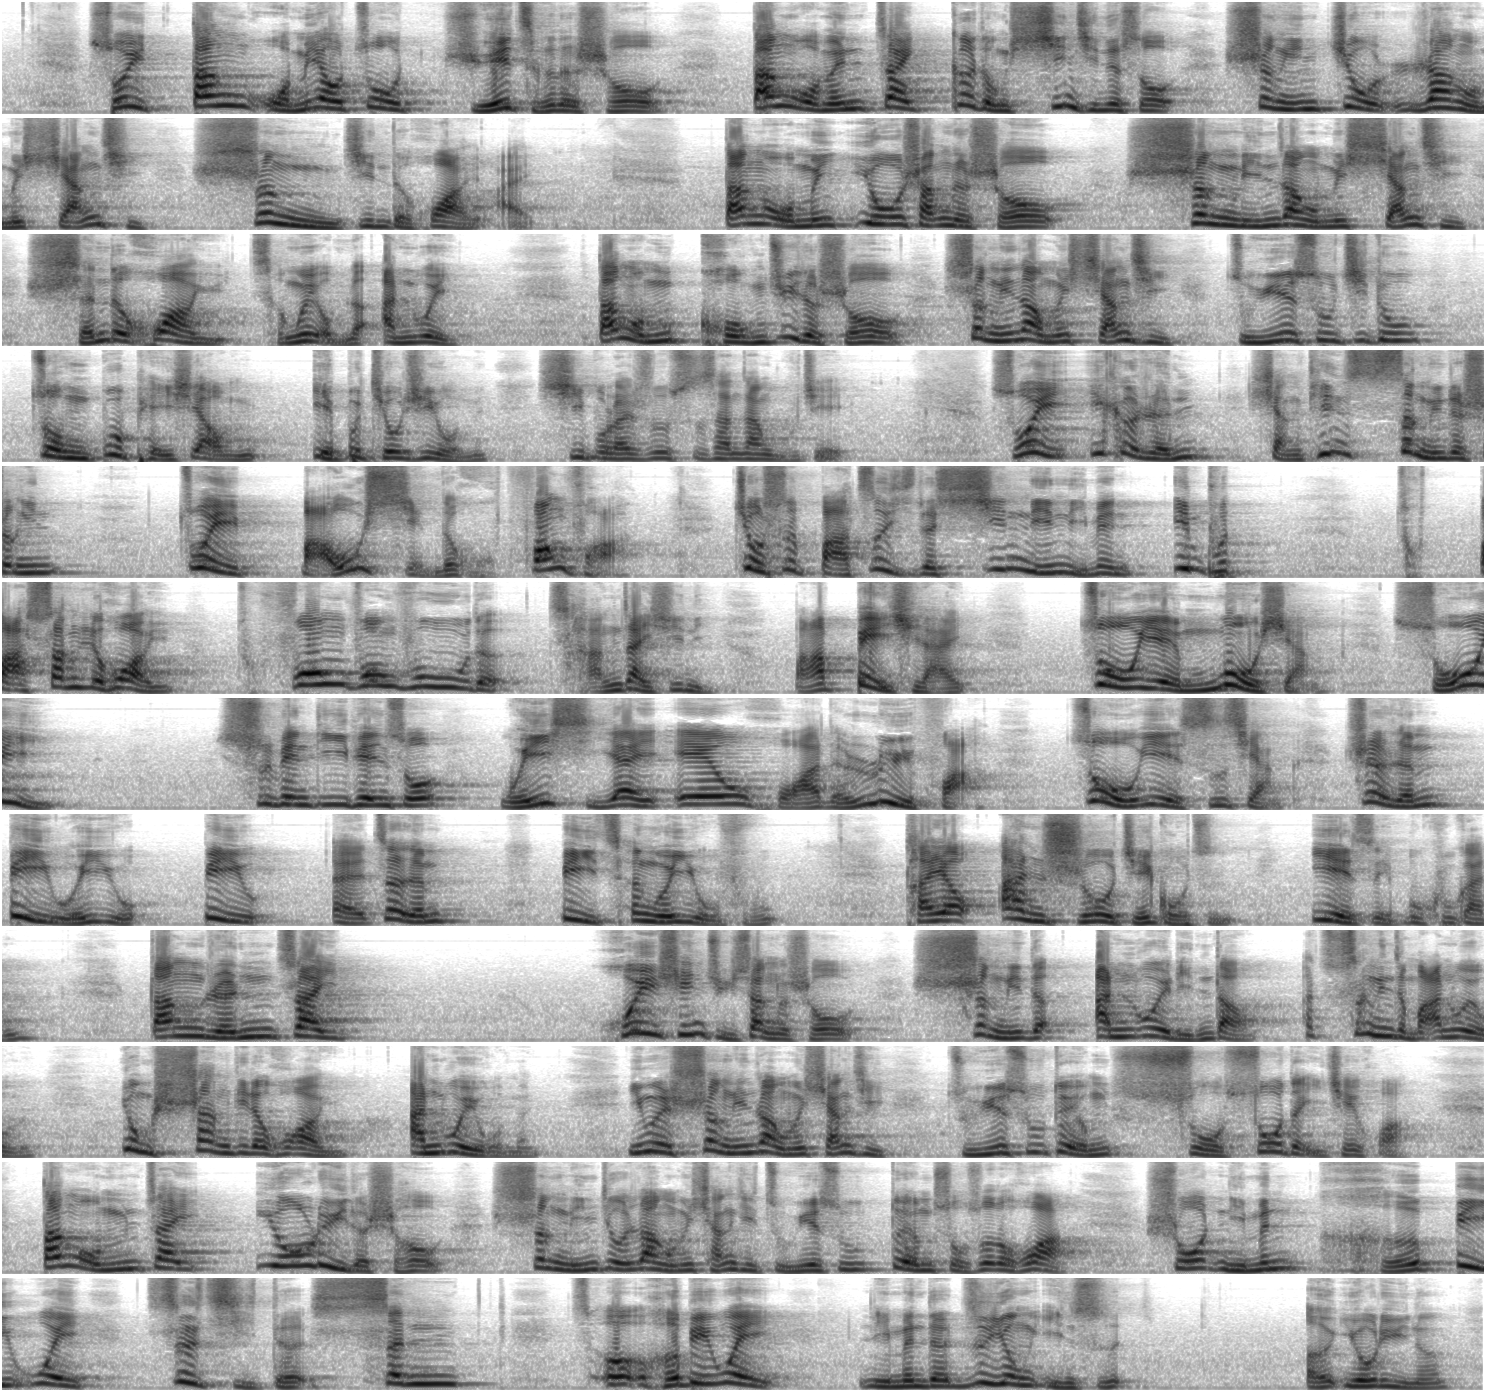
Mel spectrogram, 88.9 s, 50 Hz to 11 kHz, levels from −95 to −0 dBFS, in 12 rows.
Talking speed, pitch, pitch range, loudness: 215 characters per minute, 195 Hz, 160-235 Hz, -16 LUFS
